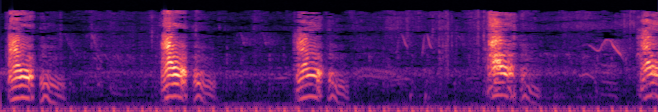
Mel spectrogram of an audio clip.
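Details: A grey francolin call played to attract birds for hunting gives strident, grating notes, each falling in pitch, at roughly one-second intervals over a constant low pulsing hum.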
